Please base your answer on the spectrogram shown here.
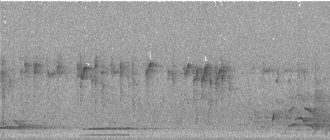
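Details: Superb Lyrebird of the 'flute lyrebird' population, Werrikimbe Wilderness, New England Tablelands, New South Wales, cool damp forest: long pure sustained whistles, one mid and one lower in pitch, then brief higher chirps from other birds over a steady low rumble.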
